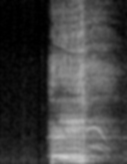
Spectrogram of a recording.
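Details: A single abrupt sneeze burst that fades quickly, from a man with watering eyes sneezing into an old shirt during an entire sneezing fit of multiple sneezes.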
